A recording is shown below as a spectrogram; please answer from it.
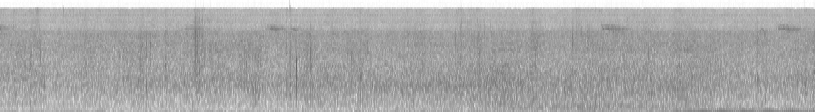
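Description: Footsteps on a dirt forest path, with a few sharper clicks from the walking, over a steady rushing background that grows slowly louder.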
